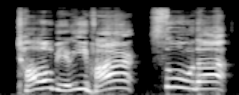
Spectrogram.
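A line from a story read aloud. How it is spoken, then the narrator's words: Opera-style theatrical call. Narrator (Chinese): 一声像京戏里叫板一样的喊声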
